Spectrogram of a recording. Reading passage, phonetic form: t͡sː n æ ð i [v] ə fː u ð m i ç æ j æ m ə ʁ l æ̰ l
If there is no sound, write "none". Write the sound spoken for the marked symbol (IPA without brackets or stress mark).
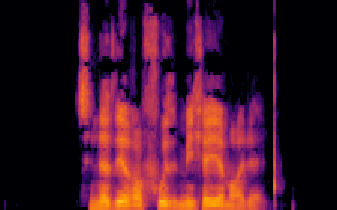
ʁ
